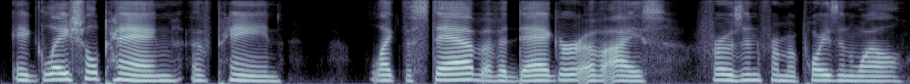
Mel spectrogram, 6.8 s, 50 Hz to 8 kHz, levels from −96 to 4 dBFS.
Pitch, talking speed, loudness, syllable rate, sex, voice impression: 185 Hz, 160 wpm, -19 LUFS, 4.2 syllables/s, female, feminine, very adult-like, intellectual, slightly calm, slightly sharp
